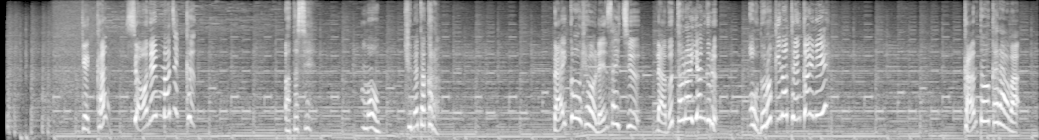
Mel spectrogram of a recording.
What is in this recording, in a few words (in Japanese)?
ナレーション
